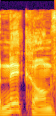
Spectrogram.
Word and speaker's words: Nikon: was at the BBC he bought me a Nikon Nikon Nikon wherever you are in the world pronunciation guide a nickon film camera more it was a more sort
